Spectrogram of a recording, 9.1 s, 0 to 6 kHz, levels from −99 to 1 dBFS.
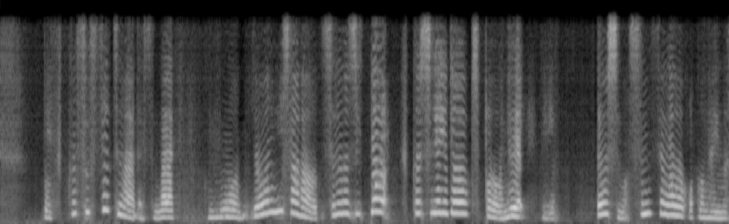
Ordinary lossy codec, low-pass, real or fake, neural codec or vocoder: none; 5.4 kHz; fake; codec, 16 kHz, 0.5 kbps, FreqCodec, smaller model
